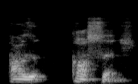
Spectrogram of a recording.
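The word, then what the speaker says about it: Al-Kawthar: of good or what the holy quran calls al kosar is the more proper pronunciation so i'll just go through this very short well-known chapter of the holy quran chapter 108.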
